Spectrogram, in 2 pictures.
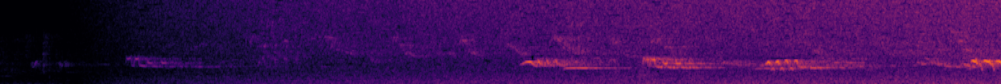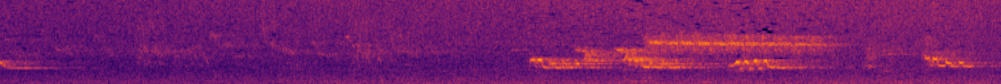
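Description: Small birds chirping in short clusters of calls over a steady outdoor hiss. The hiss fades in over the first couple of seconds. The chirps come around the middle and most thickly near the end.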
